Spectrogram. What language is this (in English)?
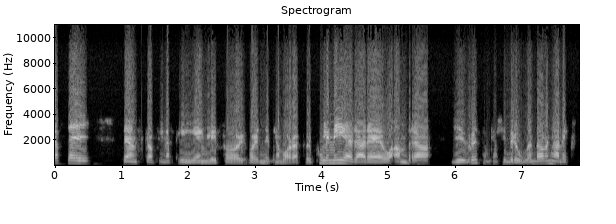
Swedish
